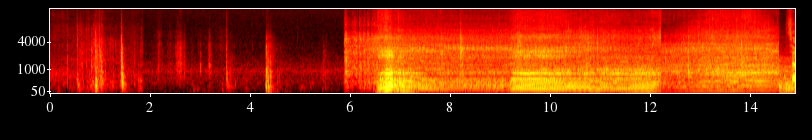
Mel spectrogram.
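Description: A manual Porsche 718 GT4 starts up: a few scattered clicks and knocks, then the engine fires with a sharp rising flare, settles into a loud idle and revs, pitch climbing and dipping as it drives off.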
